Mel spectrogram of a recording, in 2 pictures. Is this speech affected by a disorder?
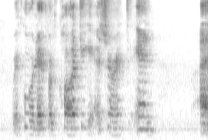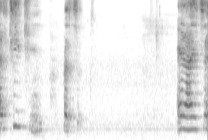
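Yes: cerebral palsy; able to talk.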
